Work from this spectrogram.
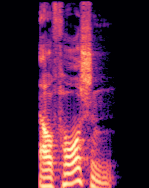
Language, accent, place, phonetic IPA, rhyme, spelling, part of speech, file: German, Germany, Berlin, [ɛɐ̯ˈfɔʁʃn̩], -ɔʁʃn̩, erforschen, verb, De-erforschen.ogg
- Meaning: to explore, to investigate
